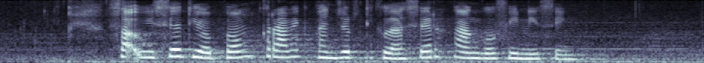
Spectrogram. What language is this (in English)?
Javanese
